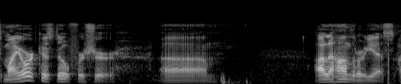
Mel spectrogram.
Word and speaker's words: Mayorkas: I got his name wrong once before. Let me double check. It's Mayorkas though for sure.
